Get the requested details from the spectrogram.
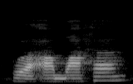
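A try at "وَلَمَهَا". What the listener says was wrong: Itu nggak mungkin alif. Kalau alif itu huruf pasif. Ini huruf aktif. Walamaha, walamaha.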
